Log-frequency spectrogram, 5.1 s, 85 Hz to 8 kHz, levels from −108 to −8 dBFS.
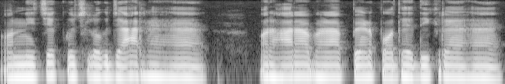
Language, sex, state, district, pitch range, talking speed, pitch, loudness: Hindi, male, Jharkhand, Palamu, 115-125 Hz, 180 wpm, 120 Hz, -17 LUFS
